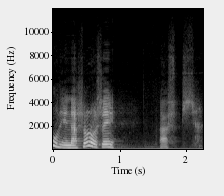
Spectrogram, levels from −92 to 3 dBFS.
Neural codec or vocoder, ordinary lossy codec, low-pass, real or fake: codec, 24 kHz, 0.9 kbps, WavTokenizer, medium music audio release; none; none; fake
